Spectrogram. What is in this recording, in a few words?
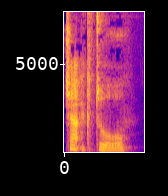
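"jackdaw", British English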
